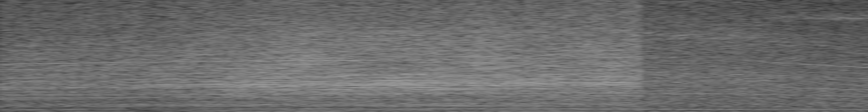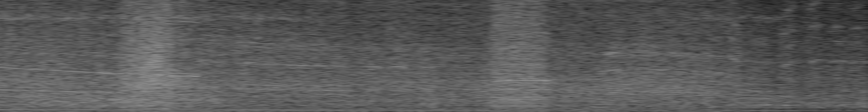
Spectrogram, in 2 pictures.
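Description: A race car in the Project CARS driving game runs at speed, its engine note rising and then sliding gradually down as it brakes. Short bursts of tire and road noise break through the steady drone.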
